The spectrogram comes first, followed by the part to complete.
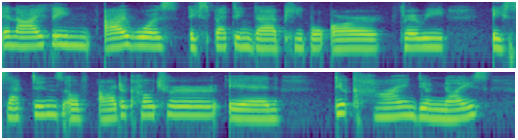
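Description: A woman's fairly high-pitched voice, fairly even in intonation, at a very slow pace. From Hong Kong. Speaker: customer service employee. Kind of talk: interview.

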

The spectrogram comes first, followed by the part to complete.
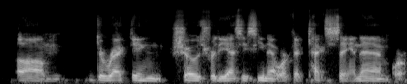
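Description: A man's very deep, low voice, bright and sharp in tone, with flat, monotone intonation. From US South. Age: 20s. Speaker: university athletics video coordinator. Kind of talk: podcast interview.

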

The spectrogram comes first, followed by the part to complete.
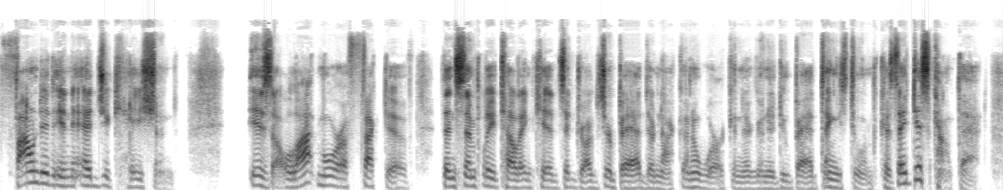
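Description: This man has an American accent, a medium pitch and a bright, sharp tone, with lively intonation. He talks at a moderate pace, and the sound is dry and close with no echo. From Illinois. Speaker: addiction counselor and author. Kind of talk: interview.

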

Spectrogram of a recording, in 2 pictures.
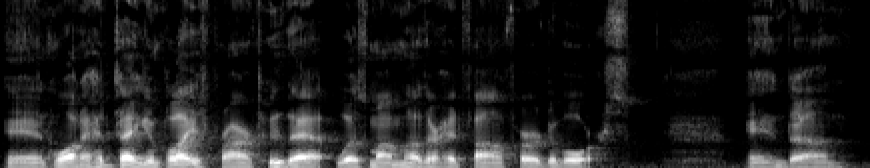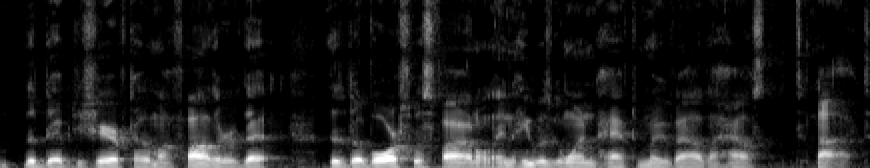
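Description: A man's very deep, low voice with a dark, mellow tone, in a Southern US accent, monotone and flat at a moderate pace. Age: 60s. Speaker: bereaved father. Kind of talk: testimony.

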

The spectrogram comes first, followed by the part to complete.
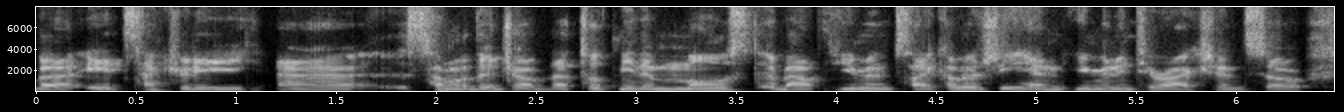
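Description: Speaking at a medium pitch, a man talks with a French accent. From France. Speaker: interviewer, space host. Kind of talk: casual interview. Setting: Twitter Spaces live audio.

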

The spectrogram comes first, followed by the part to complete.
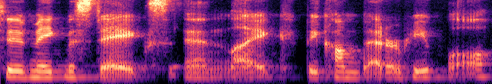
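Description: An ordinary speaking voice, a woman with an American accent, medium pitch and a moderate pace. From Boston, US. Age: 30s. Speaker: composer and lyricist. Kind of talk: casual chat.

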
